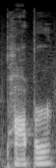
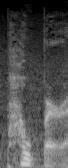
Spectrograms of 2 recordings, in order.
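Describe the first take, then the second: First: The first vowel is a short open 'ah'. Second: The first vowel is a rounded 'aw' sound. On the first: This is how some other people say it. "some people say Popper" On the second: This is how the speaker prefers to say it. "I like to really pronounce that U in there"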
